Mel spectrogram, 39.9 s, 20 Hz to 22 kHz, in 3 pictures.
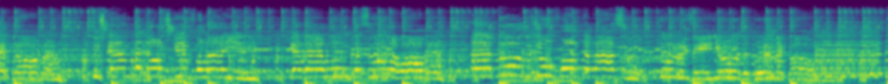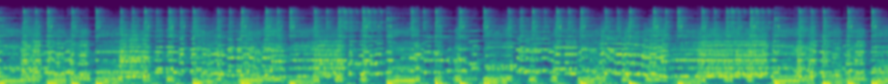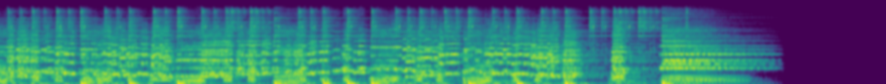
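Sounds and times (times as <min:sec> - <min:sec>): button accordion playing: 0:00.0 - 0:38.4
steady bass beat: 0:00.1 - 0:24.2, 0:24.8 - 0:37.3.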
